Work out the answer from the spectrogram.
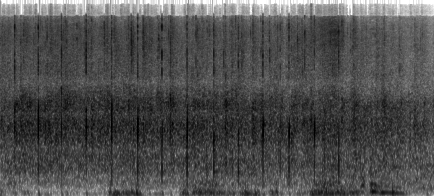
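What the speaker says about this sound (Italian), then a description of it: "Fate un applauso per favore." Audience clapping at an Italian psychology innovation award final, an even patter of many hands with a few sharper individual claps standing out, moderately close, while faint voices murmur beneath.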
